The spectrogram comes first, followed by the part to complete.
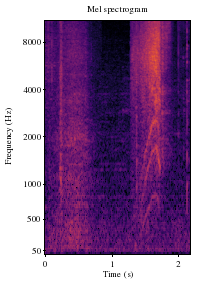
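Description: A short rasping swell, then about a second later a brief squeak that rises and falls in pitch.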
